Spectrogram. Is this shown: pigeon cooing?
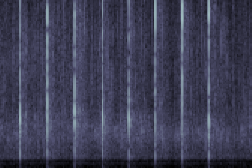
no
